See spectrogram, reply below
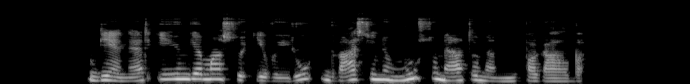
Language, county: Lithuanian, Panevėžys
